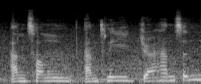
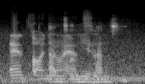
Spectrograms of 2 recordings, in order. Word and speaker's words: Johansson: So we've only got 3 drivers without penalties, that being Jake Ansel, and Anthony Johansson, you say? Anton Johansson.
